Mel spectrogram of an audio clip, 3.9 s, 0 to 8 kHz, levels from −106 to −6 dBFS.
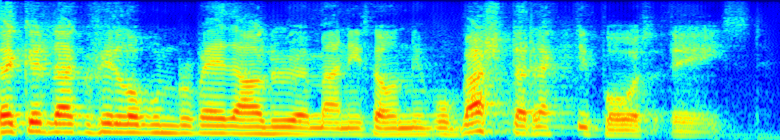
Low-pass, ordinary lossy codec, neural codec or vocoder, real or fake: none; none; codec, 16 kHz, 0.5 kbps, X-Codec, WavLM features, trained on Multilingual LibriSpeech; fake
